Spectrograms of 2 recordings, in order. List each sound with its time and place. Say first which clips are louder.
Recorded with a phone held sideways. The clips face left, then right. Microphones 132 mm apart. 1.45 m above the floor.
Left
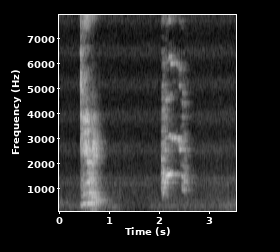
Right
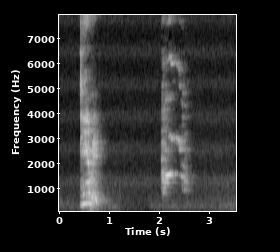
0.4 s a shout: right 5 dB; 60° right (ahead or behind), 3 m
2.0 s a squeak: right 1 dB; 55° left (ahead or behind), 1.9 m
